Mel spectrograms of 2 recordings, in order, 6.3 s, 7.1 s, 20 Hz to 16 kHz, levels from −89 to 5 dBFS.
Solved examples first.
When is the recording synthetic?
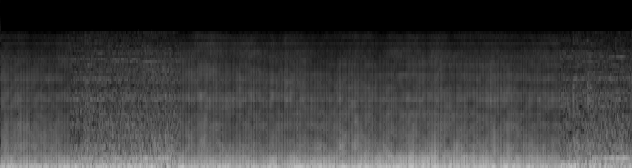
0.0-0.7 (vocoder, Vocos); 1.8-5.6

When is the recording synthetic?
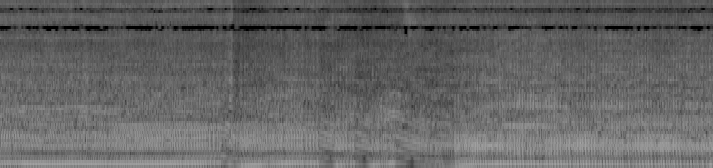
none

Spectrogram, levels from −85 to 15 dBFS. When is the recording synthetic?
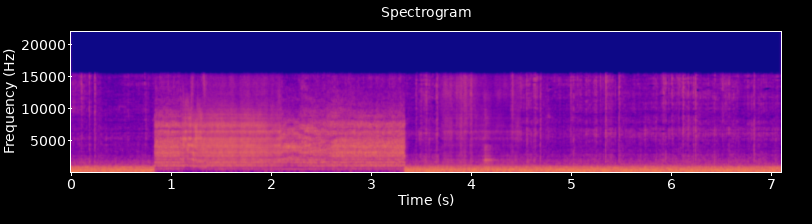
1.1-2.1 (vocoder, Vocos); 3.7-4.5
